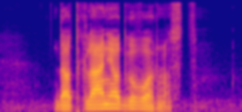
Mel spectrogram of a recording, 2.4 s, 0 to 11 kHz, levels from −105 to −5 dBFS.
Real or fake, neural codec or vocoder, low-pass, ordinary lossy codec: real; none; 9.9 kHz; none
